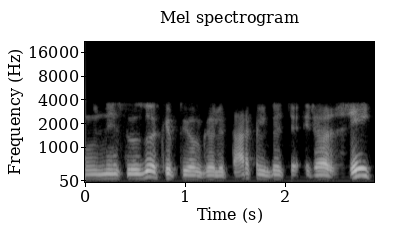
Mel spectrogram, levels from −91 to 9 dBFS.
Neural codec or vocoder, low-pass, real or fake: none; 3.6 kHz; real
